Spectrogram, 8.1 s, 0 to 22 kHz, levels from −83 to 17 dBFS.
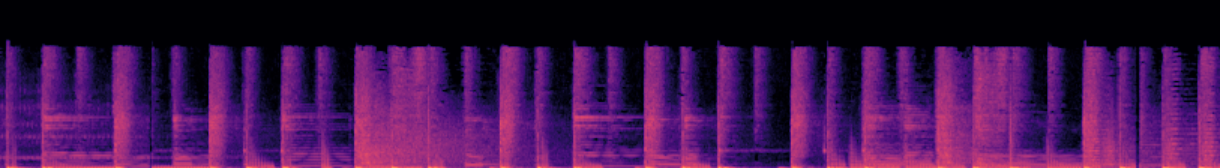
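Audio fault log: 0.98 to 1.02 s and 7.56 to 7.61 s, damaged data in a compressed stream: two brief disruptions of about 40 ms each break the sound. At both points part of the encoded data is corrupt, so the decoder cannot read those frames properly, loses its place in the stream and has to hunt for the next valid frame header before playback resumes. The result is a short burst of garbled output or a brief gap.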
